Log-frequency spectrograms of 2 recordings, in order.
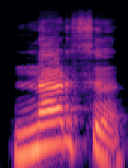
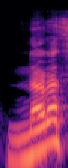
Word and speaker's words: नर्स: ना और सा के ऊपर रेफ की मात्रा, तो कैसे पढ़ेंगे? नर्स। नरस नहीं पढ़ना, नर्स।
